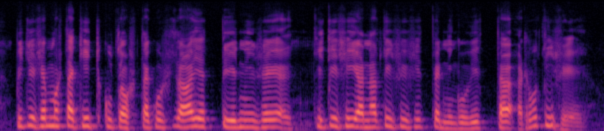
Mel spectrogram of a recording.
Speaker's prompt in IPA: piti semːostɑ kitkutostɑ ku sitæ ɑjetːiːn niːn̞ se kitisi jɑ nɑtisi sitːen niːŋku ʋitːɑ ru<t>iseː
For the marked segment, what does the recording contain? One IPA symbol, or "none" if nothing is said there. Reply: t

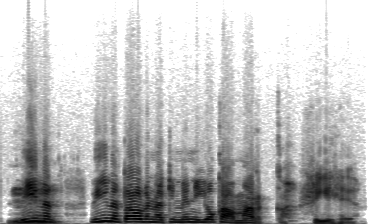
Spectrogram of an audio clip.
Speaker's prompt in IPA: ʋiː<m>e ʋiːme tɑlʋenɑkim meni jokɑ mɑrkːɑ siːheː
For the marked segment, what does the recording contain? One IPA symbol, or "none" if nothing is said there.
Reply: m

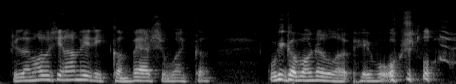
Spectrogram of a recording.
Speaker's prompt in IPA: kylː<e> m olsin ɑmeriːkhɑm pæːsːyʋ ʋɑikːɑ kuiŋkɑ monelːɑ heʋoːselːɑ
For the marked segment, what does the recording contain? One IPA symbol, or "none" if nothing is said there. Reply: æ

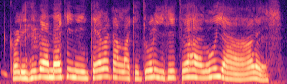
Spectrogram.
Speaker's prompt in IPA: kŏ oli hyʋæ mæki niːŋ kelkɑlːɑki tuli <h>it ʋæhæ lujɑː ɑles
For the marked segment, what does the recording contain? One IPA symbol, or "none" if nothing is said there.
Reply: s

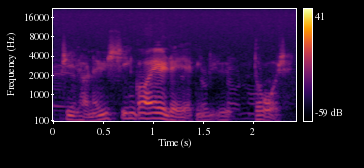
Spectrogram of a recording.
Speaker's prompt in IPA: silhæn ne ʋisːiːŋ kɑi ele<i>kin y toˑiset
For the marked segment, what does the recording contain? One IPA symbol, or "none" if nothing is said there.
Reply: æ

